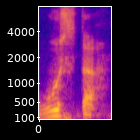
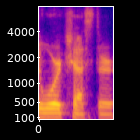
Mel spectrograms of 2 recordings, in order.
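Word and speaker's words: Worcester: that that's right right it's wer W wer yeah yeah so that is yeah that's a it's a cial uh pronunciation not gonna say was not gonna say Worchester for sure um I know my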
